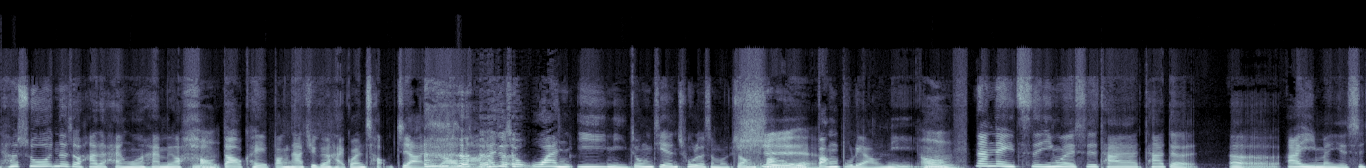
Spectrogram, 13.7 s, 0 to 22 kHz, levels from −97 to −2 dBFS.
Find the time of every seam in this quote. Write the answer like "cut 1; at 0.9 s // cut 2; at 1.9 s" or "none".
cut 1; at 9.7 s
